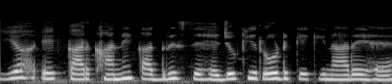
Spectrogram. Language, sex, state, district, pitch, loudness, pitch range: Hindi, female, Jharkhand, Palamu, 245 Hz, -14 LUFS, 230-270 Hz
